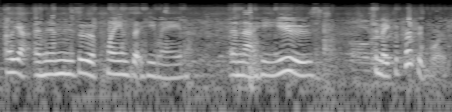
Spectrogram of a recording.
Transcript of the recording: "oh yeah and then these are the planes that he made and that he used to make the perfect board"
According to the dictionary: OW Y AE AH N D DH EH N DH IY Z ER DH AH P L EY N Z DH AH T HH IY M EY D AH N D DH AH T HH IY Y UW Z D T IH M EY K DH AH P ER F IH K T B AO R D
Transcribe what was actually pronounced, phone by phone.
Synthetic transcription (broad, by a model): OW Y AE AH N DH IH N DH IY Z ER DH AH P L EY N Z DH AH T HH IY M EY D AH N DH AH T HH IY Y UW Z T IH M EY K DH AH P ER F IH K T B AO R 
